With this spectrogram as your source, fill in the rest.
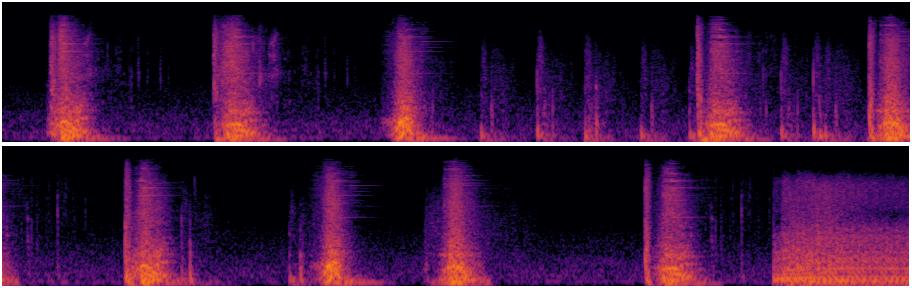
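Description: Heavy footsteps thud on wooden floors and stairs.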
